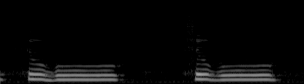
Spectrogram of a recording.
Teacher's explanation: जब बा को वाव के साथ मिलाएंगे तो इसे एक अलिफ के बराबर खींचेंगे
